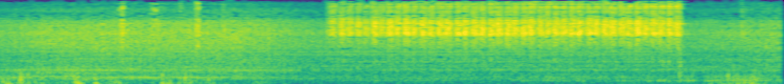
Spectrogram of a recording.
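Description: A few light knocks on the steel. Then, about three seconds in, a steel wire hand brush scrubs back and forth over a fresh stick weld on steel pipe: a harsh, scratchy rasp of rapid strokes that runs for about three and a half seconds and stops abruptly.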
